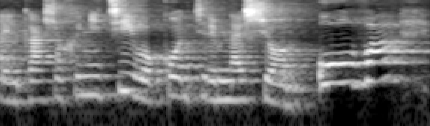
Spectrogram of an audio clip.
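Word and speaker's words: ого: Y ahora hemos dicho que este número ordinal hay que poner en caso genitivo y tendrá la terminación ogo, que se pronuncia como ova. Entonces tenemos 15.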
